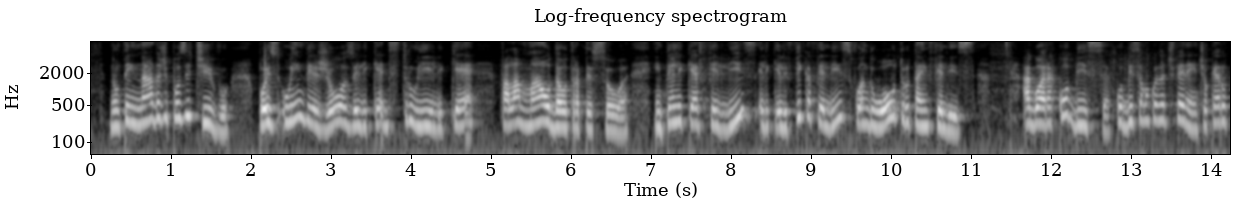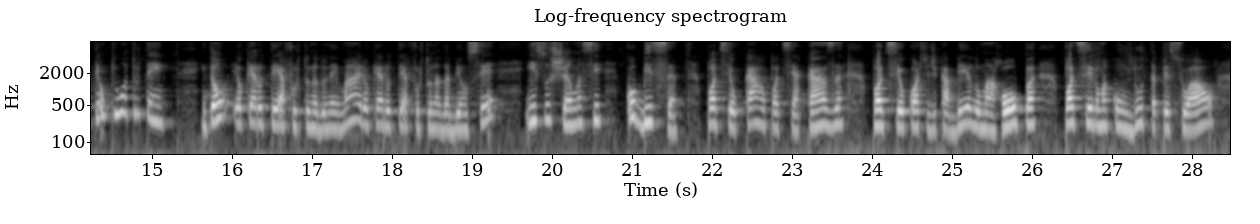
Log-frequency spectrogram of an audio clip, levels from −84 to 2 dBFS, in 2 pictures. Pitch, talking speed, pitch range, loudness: 215 Hz, 180 wpm, 190-240 Hz, -20 LUFS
